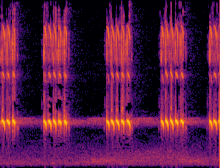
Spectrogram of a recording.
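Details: A nighttime cricket chirps: five short trills, each made of four or five rapid clicks, high-pitched and evenly spaced about half a second apart.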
